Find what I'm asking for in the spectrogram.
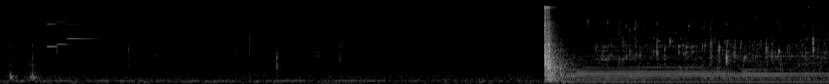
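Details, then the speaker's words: LG inverter Direct Drive front-loader, module repaired for DE1 error that persisted after door lock replacement, tested in rinse mode: quiet clicks, then inlet valve opens with a sudden hiss and steady rushing water. No DE1 error, filling normally. "Sudah nggak error DE1, normal ngisi air."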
